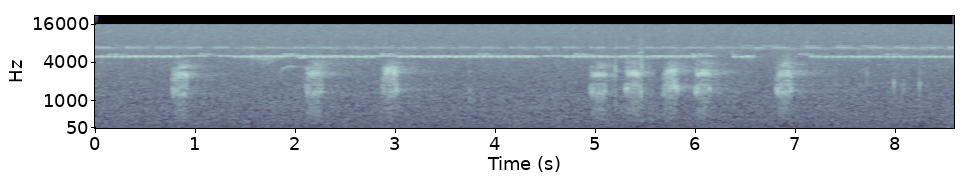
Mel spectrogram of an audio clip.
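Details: Toco toucan in nature calling with harsh, frog-like croaks, scattered at first, then a quick run of four in the middle, over a steady high-pitched insect hum.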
